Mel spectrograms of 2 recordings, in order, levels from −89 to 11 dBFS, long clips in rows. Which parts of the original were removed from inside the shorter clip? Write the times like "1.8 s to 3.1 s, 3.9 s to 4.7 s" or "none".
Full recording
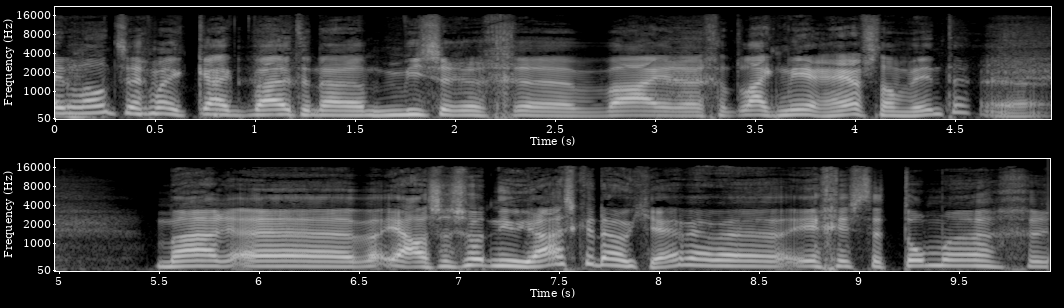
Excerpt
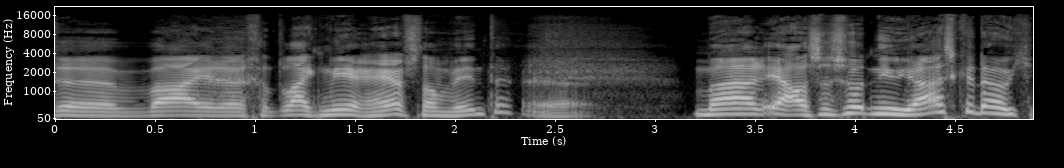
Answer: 5.8 s to 6.6 s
